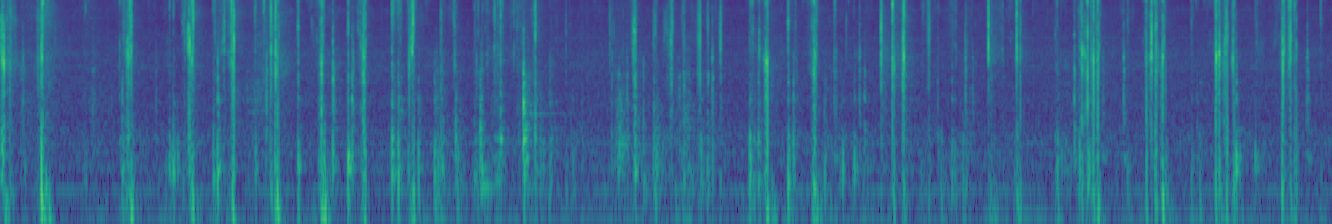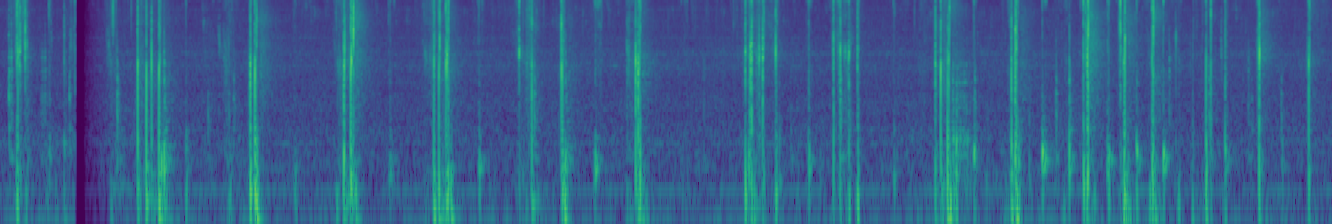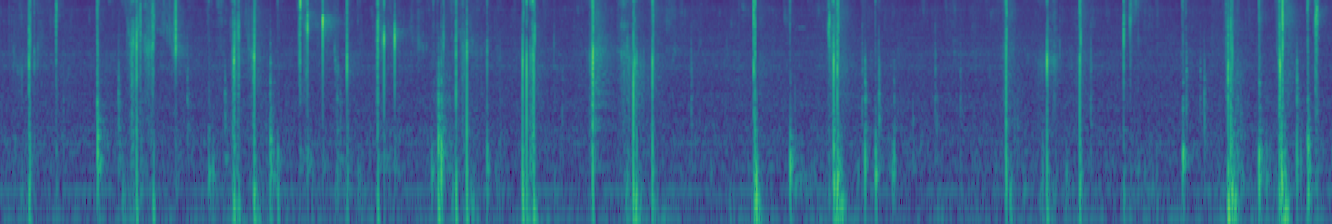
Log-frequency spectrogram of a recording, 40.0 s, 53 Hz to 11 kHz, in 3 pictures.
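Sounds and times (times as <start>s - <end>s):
sharp pops and clicks: 22.6s - 33.3s, 34.2s - 39.9s.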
